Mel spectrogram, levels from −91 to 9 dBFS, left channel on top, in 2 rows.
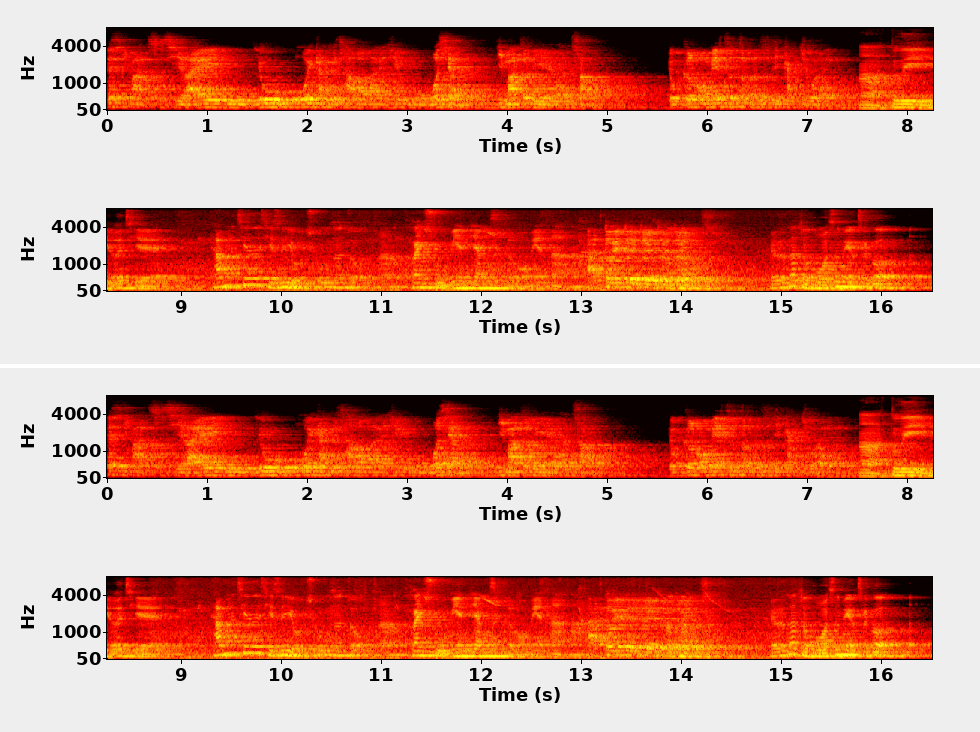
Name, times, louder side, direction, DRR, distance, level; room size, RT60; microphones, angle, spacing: voice 1, 0.0-3.6 3.9-4.9 5.6-7.3 13.1-14.1, left 2 dB, 85° left, -2 dB, 2.8 m, -25 dB
voice 2, 7.5-8.9 9.3-13.4 13.8-14.3 14.9-16.3, right 1 dB, 15° right, 3 dB, 0.8 m, -22 dB
sound 1, 8.7-15.2, right 2 dB, 45° right, 1.0 m, -38 dB
9.8 x 8.2 x 4.1 m, 2.1 s
head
